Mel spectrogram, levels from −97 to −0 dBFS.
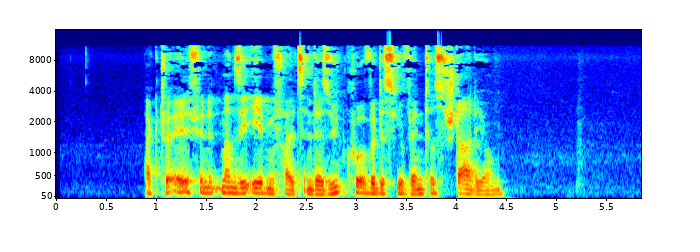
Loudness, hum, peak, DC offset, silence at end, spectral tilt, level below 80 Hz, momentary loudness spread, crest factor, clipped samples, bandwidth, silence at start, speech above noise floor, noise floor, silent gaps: -14 LUFS; none; 0 dBFS; under 0.1%; 1.35 s; -4 dB/octave; -40 dBFS; 12 LU; 18 dB; under 0.1%; 14 kHz; 0.9 s; 51 dB; -66 dBFS; none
